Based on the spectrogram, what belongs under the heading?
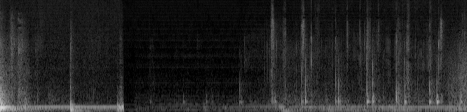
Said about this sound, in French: La porte se referme.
